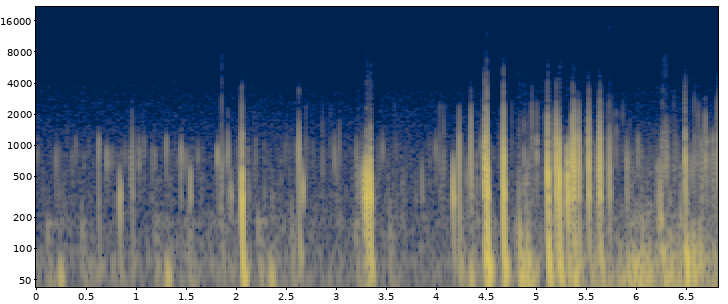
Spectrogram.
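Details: Soft irregular gurgles and clicks build to a cluster of louder bubbling rumbles, ordinary bowel sounds. Recorded on a day after a morning smoothie and salad, when hunger and digestion sounds stayed faint.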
